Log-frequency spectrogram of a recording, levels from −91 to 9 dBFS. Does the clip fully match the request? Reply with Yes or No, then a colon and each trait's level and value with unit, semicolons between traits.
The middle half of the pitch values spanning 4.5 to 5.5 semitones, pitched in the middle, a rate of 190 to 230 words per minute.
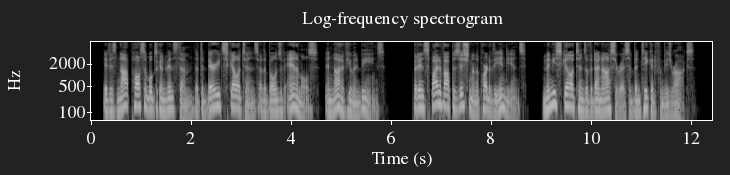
No: average, 5.1 semitones; low, 115 Hz; fast, 205 wpm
